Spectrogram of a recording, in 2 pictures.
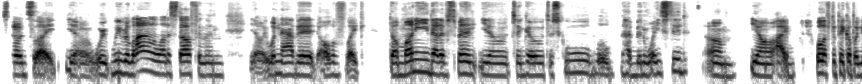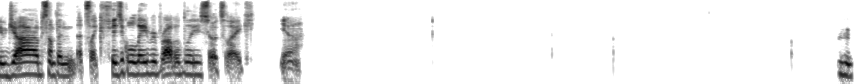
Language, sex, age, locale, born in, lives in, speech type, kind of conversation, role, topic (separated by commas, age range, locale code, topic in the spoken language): English, male, 18-19, en-US, United States, United States, conversation, unstructured, none, Would you rather live in a world without technology or in a world without nature?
